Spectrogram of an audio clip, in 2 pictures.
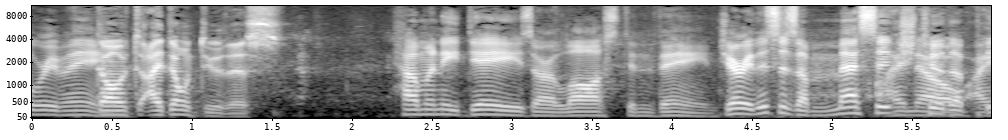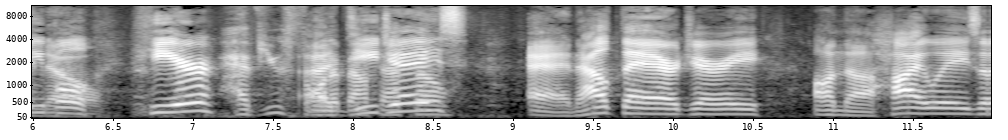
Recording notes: Live from D'Jais in Belmar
